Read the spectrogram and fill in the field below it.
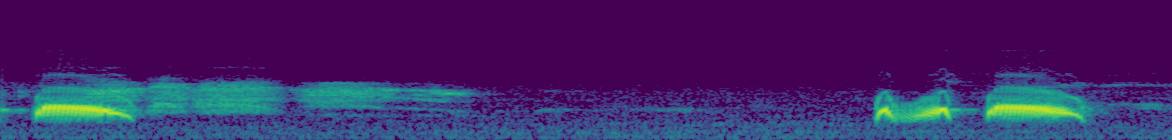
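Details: Spotted dove calling to draw wild doves to respond. A long hollow coo opens, followed by fainter trailing coos. After a pause comes a full phrase: a quick double note, then a long, steady low coo.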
